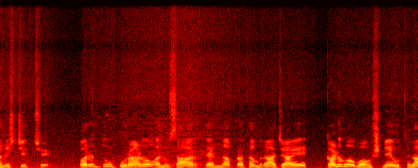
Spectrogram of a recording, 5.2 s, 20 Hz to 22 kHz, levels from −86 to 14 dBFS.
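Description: From the start and through the whole clip, the background sinks away in the gaps and swells back up under the speech. These are noise suppressor artifacts: the suppressor treats the steady room noise, which sits about 15 dB below the speech, as something to remove and pulls those frequency bands down by about 18 dB frame by frame, so the residue keeps shifting instead of staying even.

Between 0.13 and 0.64 s, parts of the speech go faint and sound swallowed, with quiet sounds losing their edges and dropping by as much as about 15 dB. Altogether only a short stretch, roughly a sixth of a second, is affected. This is speech cut by the noise suppressor: it mistook these softer speech components for background noise and turned them down along with the room sound.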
